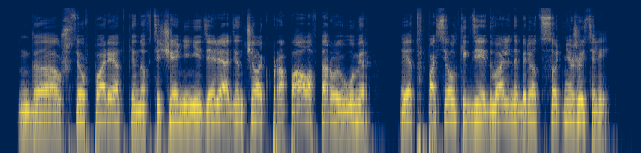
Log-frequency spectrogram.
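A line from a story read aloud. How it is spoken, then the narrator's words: Grumbling. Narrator (Russian): проворчал муж Анны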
